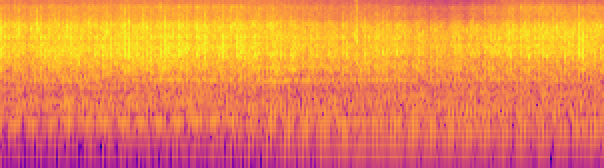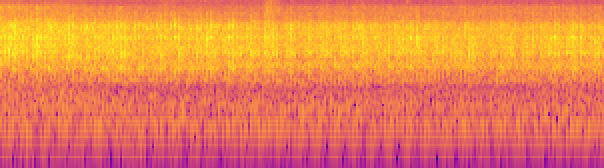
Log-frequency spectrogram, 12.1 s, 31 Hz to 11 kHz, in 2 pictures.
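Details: Mercedes-Benz 410D diesel at idle just after an easy start, mild weather: fast, uneven chatter about three beats a second riding on the idle; worn belt tensioner bearing letting the tensioner jump.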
